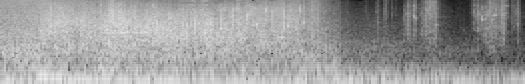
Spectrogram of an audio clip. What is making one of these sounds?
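A loud rifle shot booms and rumbles away.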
